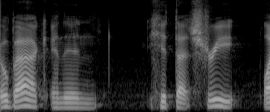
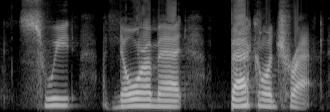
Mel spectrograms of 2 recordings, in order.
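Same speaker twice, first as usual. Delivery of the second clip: loud, mock triumphant little celebratory cheer; 2 semitones higher, 5 dB louder than usual. Retelling finding the right street after getting lost: imitating own celebratory exclamation.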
